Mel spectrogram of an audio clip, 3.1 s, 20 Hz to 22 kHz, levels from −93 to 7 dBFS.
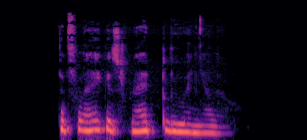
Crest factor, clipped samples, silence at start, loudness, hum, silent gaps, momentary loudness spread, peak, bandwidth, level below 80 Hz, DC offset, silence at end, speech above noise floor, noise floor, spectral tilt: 16 dB; under 0.1%; 0.6 s; -30 LUFS; none; none; 7 LU; -16 dBFS; 15.5 kHz; -70 dBFS; under 0.1%; 0.85 s; over 61 dB; under -90 dBFS; -6 dB/octave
